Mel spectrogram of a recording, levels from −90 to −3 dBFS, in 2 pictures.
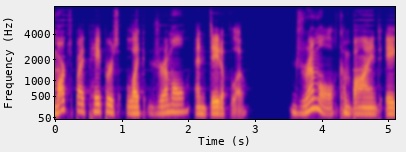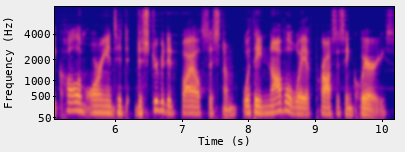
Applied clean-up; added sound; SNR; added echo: neural mask model DeepFilterNet 3.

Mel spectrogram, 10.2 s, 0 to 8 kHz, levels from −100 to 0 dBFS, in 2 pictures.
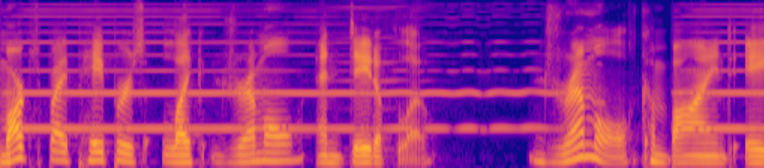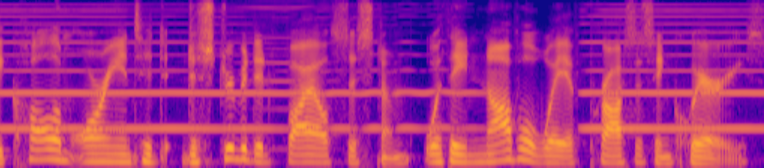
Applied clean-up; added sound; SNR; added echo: none; Wind instrument, woodwind instrument; 12 dB; none.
